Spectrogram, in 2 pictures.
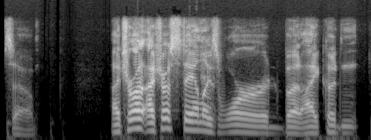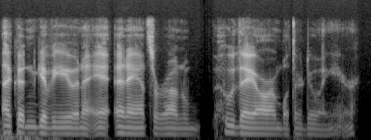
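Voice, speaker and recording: A man running a tabletop roleplaying game, narrating in a halting, conversational way and paraphrasing what characters say. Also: on the low side, fairly bright tone, clean tone, no echo, lo-fi sound. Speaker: game master.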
